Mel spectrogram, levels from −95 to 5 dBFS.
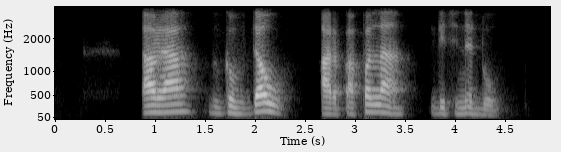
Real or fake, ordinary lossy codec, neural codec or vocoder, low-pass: fake; Opus, 16 kbps; codec, 16 kHz, 0.2 kbps, FocalCodec; 3.6 kHz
